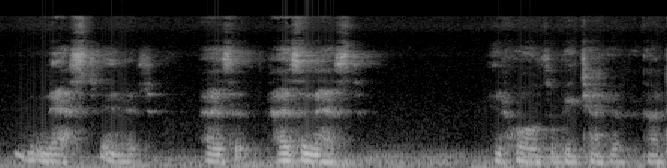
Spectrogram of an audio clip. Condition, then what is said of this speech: Parkinson's disease. I had that knee replaced because I could hardly walk. So I was teaching from a chair, and my voice went on me.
